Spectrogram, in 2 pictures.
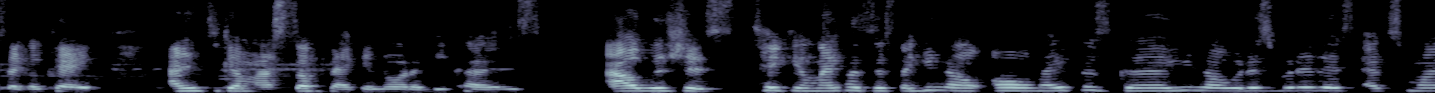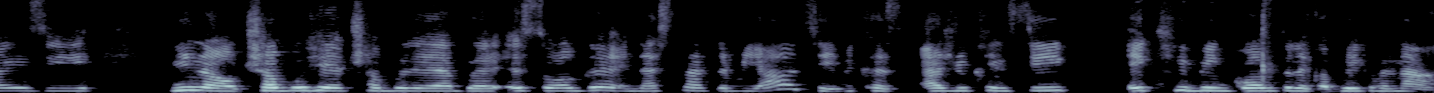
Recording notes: Quarantine Edition. Please forgive us for the sound it was our first time using zoom to record!!!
